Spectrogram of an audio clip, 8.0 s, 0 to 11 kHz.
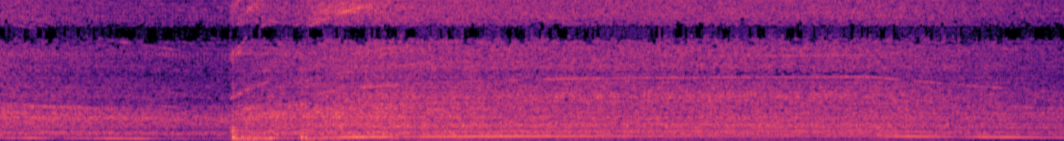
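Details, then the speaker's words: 20-year-old Bosch 4000 10-inch table saw motor wired directly to the switch, speed control board disconnected: spins up quickly to a steady clean high whine, no surging; normal full speed, control board seems to be the issue. "it would seem that the control board is my issue"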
